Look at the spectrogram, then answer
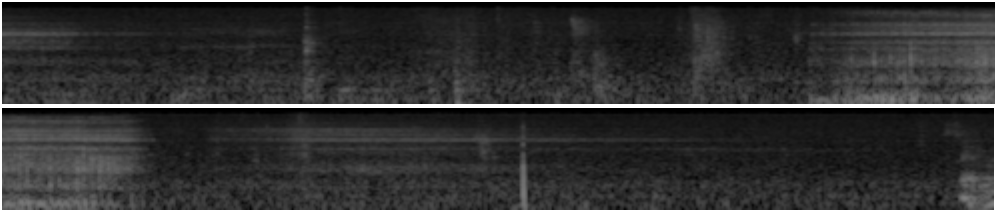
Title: Male Rhodesian Ridgeback snoring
